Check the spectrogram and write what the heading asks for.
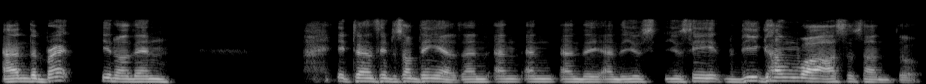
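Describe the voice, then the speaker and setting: A man's voice: mid-range voice, steady tone, a little slow. A male teacher explaining in an online lesson, hesitant, repeating words with many fillers and chuckling between points.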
